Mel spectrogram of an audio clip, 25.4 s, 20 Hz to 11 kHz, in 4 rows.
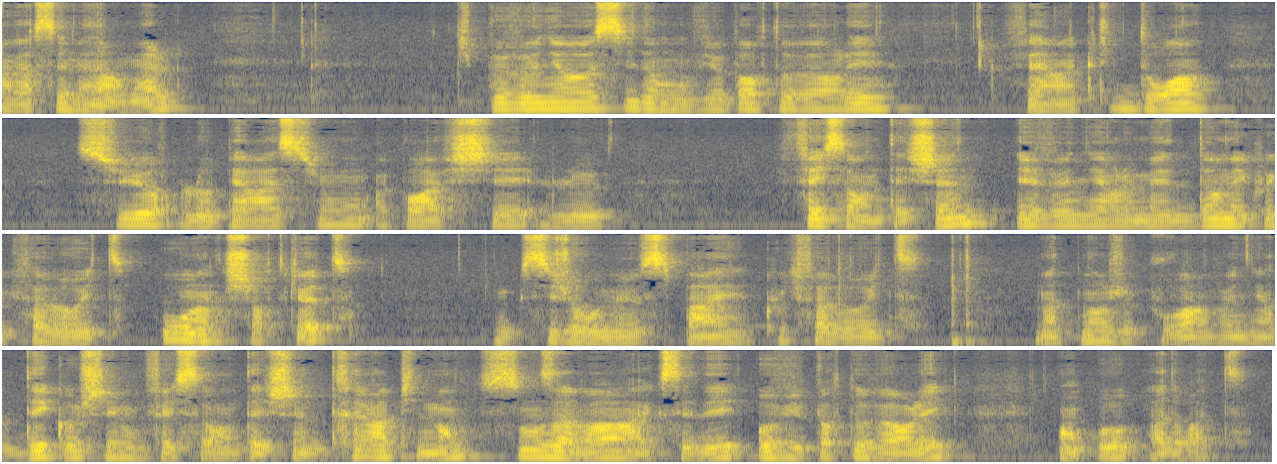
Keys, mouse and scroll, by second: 0.1-18.7 shift+middle drag, 18.7 q.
